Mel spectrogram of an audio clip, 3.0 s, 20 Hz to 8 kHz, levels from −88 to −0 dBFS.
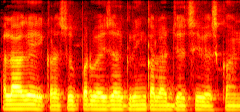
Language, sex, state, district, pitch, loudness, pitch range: Telugu, male, Andhra Pradesh, Sri Satya Sai, 110 Hz, -17 LUFS, 105-115 Hz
